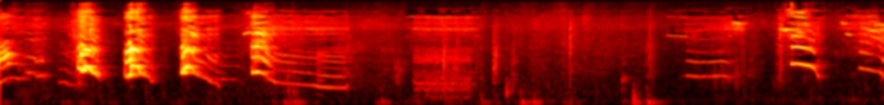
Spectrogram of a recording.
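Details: Pembroke Welsh Corgi puppies, one of four siblings kept in their house pen indoors during cleaning, whine. Three loud harmonic cries fall in pitch, then long sliding whimpers and short rising squeaks follow, with soft thumps between.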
